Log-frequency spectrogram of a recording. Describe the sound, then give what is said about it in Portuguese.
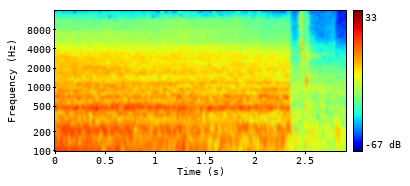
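A bus rumbles past with a loud, steady low roar that stops abruptly near the end, followed by two brief, high hissing bursts. “Pá, e pronto, agora está a passar aqui um autocarro.”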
